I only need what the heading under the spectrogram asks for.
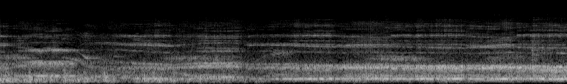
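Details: A family of black howler monkeys (Alouatta caraya) at San Francisco Zoo gives a deep, sustained droning roar in the morning, swelling and holding steady with layered harmonics.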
